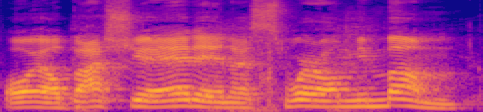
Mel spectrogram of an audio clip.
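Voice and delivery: cockney thug voice. Pretend. Jokey tough-guy threat.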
